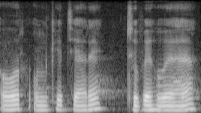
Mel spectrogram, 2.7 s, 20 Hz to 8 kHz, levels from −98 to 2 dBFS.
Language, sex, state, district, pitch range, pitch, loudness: Hindi, male, Uttar Pradesh, Saharanpur, 110-130 Hz, 115 Hz, -17 LUFS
